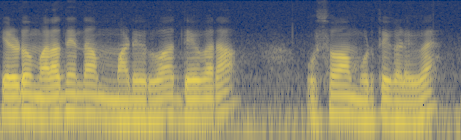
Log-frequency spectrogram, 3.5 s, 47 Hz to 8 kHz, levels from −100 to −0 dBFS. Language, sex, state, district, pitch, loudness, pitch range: Kannada, male, Karnataka, Bangalore, 110 Hz, -17 LUFS, 100-120 Hz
